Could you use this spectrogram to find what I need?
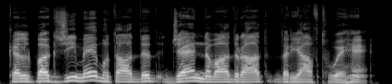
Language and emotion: Urdu, neutral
